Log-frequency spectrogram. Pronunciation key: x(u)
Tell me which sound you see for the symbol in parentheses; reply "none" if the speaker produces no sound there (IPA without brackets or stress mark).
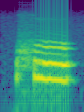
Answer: u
